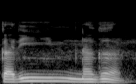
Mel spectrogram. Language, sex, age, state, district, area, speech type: Urdu, male, 18-30, Telangana, Hyderabad, urban, spontaneous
